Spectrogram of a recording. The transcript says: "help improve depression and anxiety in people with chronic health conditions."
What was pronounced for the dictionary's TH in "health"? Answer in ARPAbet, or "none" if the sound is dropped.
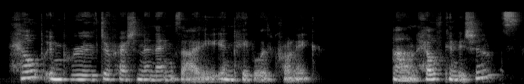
TH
